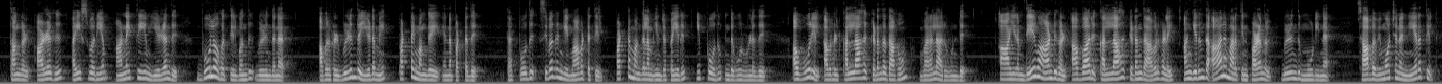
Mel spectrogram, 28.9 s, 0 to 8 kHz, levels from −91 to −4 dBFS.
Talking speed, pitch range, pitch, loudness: 90 wpm, 165-215 Hz, 180 Hz, -33 LUFS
